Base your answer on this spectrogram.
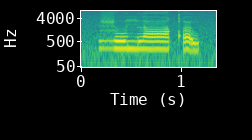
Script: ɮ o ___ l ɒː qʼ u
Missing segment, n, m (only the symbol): n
